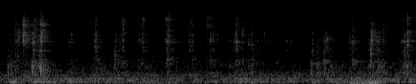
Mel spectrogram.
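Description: Rapid, light clicking, several clicks a second, as the loosened bar nuts on a Husqvarna 572XP chainsaw's clutch cover are turned off by hand.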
